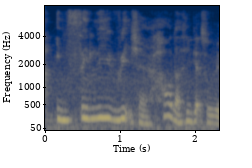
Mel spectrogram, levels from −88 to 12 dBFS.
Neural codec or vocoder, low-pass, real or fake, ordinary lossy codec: none; 7.2 kHz; real; none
